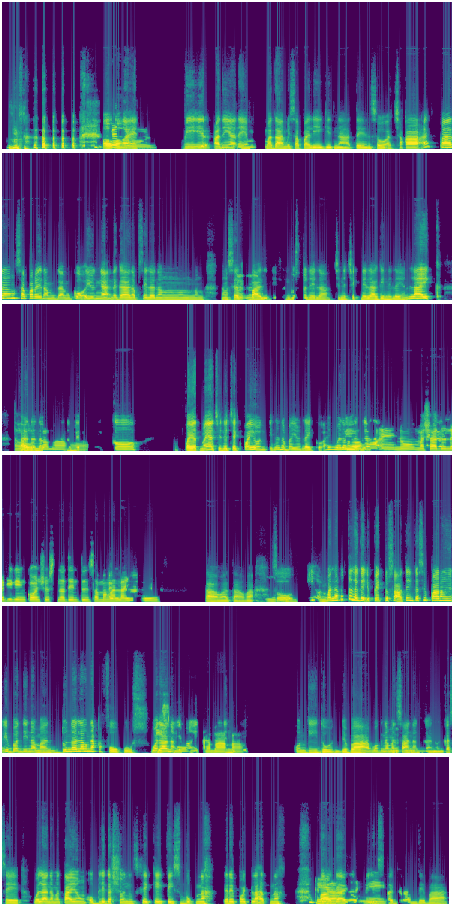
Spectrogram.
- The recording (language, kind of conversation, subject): Filipino, unstructured, Ano ang epekto ng midyang panlipunan sa pagpapahayag ng sarili?
- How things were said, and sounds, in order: laugh; static; in English: "self-validation"; distorted speech; mechanical hum; unintelligible speech; sigh; scoff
